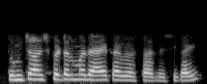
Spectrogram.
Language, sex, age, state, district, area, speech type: Marathi, male, 60+, Maharashtra, Akola, rural, conversation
